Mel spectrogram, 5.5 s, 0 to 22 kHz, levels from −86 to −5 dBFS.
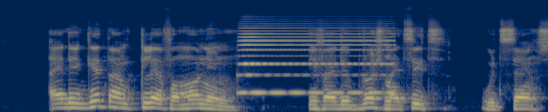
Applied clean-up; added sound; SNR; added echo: none; Accordion; -1 dB; none.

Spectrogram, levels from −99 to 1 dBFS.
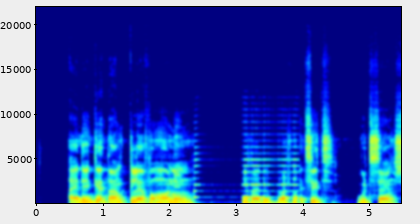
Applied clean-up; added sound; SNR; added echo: neural mask model RNNoise.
